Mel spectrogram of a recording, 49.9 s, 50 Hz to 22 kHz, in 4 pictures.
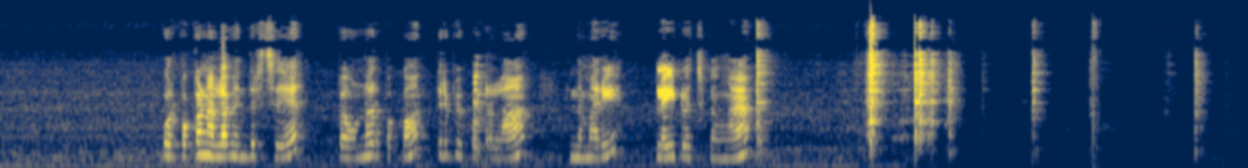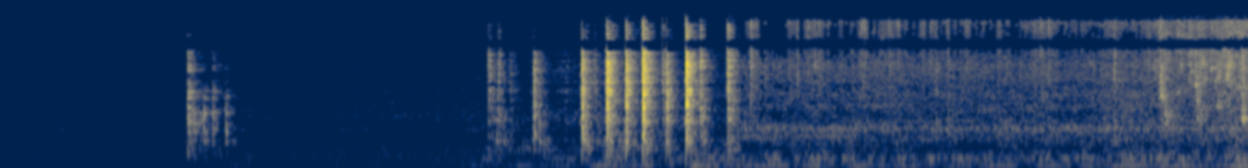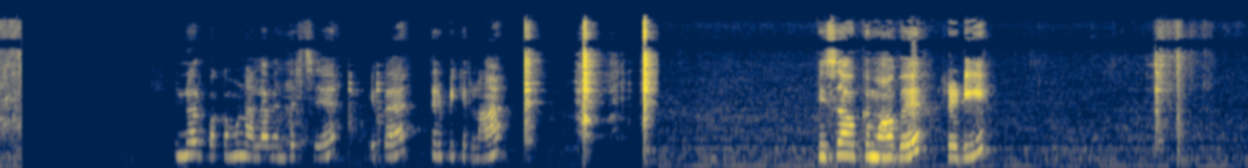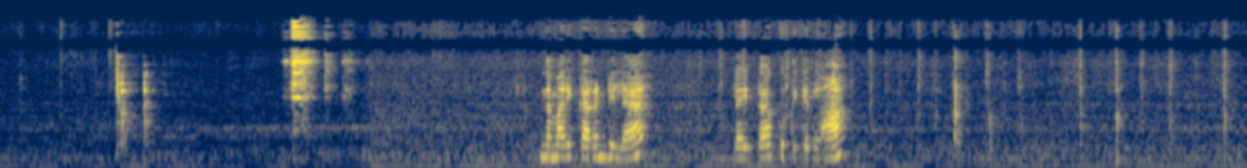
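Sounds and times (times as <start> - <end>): dishes and utensils clinking: 40.3 - 41.1.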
